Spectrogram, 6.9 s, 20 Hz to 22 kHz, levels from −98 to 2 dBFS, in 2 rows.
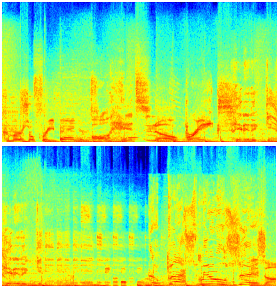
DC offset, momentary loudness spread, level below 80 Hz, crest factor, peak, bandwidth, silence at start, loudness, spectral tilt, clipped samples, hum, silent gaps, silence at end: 0.3%; 5 LU; -20 dBFS; 10 dB; 0 dBFS; over 20 kHz; 0 s; -9 LUFS; -2.5 dB/octave; under 0.1%; none; none; 0 s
